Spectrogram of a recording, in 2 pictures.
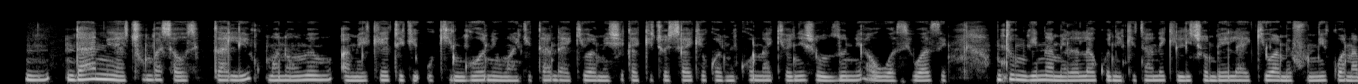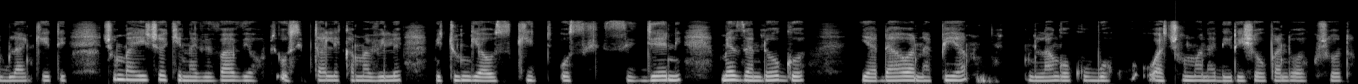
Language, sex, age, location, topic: Swahili, female, 18-24, Kisumu, health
